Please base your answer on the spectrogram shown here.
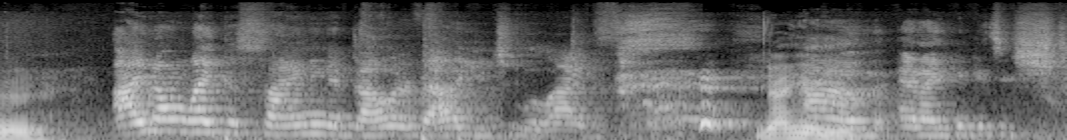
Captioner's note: laughs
